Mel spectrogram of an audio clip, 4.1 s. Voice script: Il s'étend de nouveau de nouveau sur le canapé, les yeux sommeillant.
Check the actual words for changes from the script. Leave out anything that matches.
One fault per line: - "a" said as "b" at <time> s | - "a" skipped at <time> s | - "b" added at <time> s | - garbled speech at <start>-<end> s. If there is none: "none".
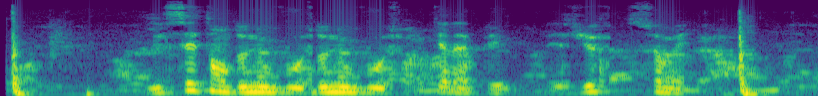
none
